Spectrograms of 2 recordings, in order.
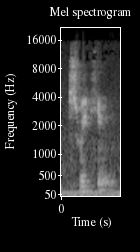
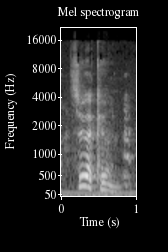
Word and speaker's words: Suicune: Or I try and pronounce it. Puchina. Mightyena. Oh, I get it. Yeah, that works. Suicune. We're back to this. Yeah. Suicune.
